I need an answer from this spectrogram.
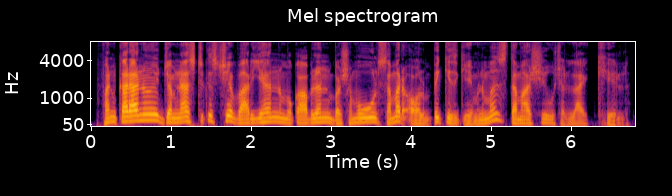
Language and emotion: Kashmiri, neutral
